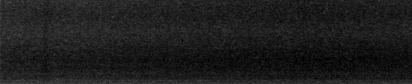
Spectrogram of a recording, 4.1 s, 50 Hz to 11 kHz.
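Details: Patton 18-inch high-velocity fan on high speed, motor never re-oiled (original lubrication), low amp draw: a steady rush of air over an even low motor hum with no rattle, scraping or wobble. Running normally.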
